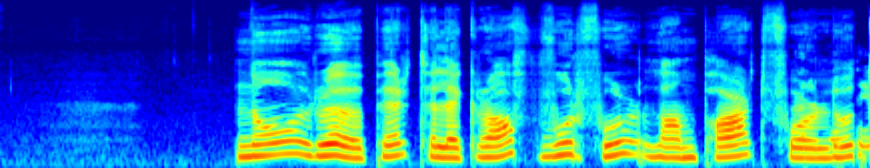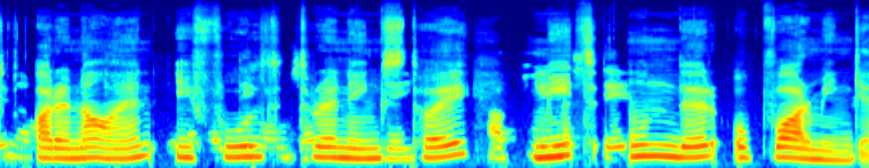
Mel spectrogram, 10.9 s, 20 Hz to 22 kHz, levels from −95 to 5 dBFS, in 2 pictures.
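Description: From 4.91 to 5.93 s the speech dips by up to about 25 dB. This is speech suppressed in double talk. The echo canceller likely turned down both talkers at once.

At 5.05 to 5.1 s a faint echo leak slips through. It is a scrap of voice delayed by 456 ms, about 35 dB below the speech. Residual loudspeaker pickup likely escaped cancellation.

The suppression returns at 6.32 to 6.84 s, 7.11 to 7.41 s, 7.97 to 8.08 s, 8.47 to 8.81 s and 9.22 to 9.4 s. These dips range from about 10 to 30 dB.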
